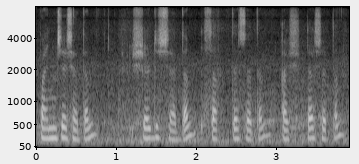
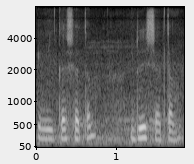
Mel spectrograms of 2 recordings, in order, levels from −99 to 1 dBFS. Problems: constant background noise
